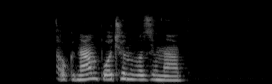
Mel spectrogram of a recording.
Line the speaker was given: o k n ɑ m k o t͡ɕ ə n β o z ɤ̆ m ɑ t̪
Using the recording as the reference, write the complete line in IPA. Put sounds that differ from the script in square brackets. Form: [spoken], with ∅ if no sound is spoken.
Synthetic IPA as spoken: o k n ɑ m [p] o t͡ɕ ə n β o z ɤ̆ [n] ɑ t̪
